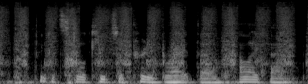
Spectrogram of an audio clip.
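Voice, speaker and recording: Over noticeable background noise, a man speaks in a calm, soothing tone at a very deep, low pitch. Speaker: shoe shine ASMR creator. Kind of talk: casual talk to camera, ASMR demonstration.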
